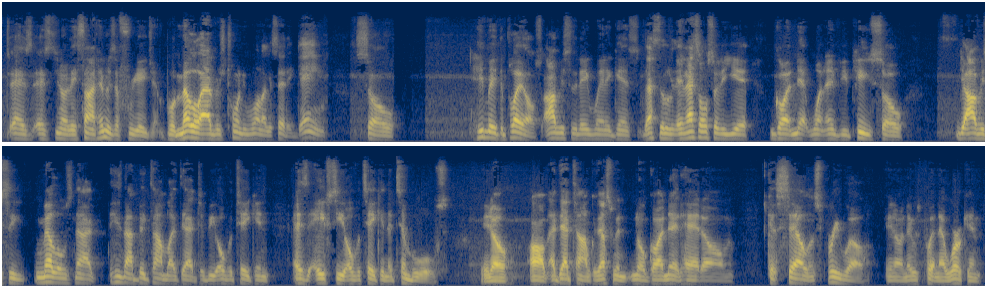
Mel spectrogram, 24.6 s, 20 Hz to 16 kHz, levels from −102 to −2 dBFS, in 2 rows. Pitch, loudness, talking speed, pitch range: 110 Hz, -26 LUFS, 210 wpm, 100-125 Hz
